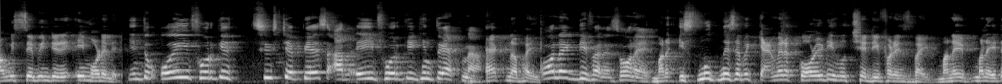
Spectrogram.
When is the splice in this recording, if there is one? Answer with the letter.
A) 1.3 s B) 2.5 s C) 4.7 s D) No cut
A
